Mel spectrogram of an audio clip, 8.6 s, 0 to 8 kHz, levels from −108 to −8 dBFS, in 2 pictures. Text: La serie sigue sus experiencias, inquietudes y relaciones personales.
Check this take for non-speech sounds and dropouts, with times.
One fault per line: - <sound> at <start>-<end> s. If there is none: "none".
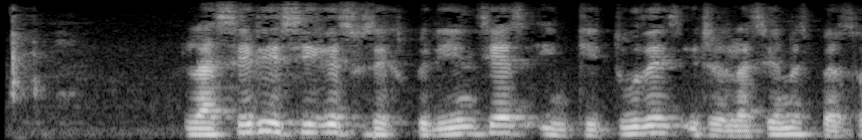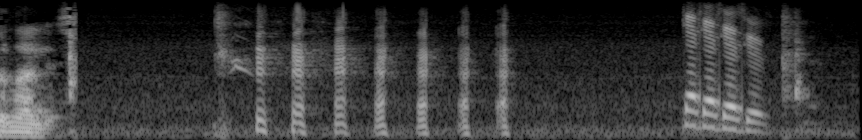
- laugh at 5.4-6.9 s
- chirp at 7.7-8.2 s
